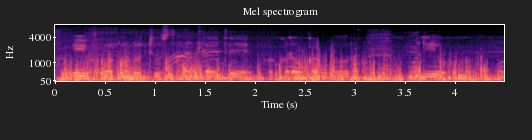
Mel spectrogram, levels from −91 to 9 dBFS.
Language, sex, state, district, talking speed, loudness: Telugu, male, Andhra Pradesh, Sri Satya Sai, 95 wpm, -15 LUFS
